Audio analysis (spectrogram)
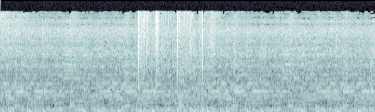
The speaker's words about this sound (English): The crumpling you heard is the sound of my football predictions being torn up from our last Beat the Schmoes football picks last Friday.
